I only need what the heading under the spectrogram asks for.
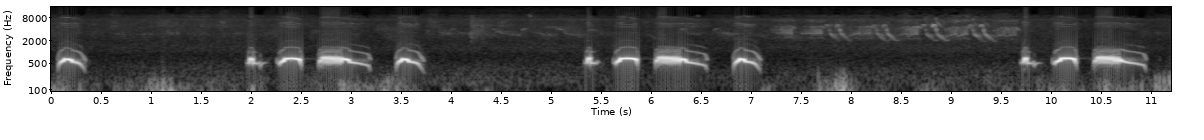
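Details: Spotted dove kept in Cambodia as a decoy for luring wild doves and prized for a loud, full voice. Three well-spaced phrases of four or five mellow coos, the middle notes rougher, with soft low background noise and faint distant chirps.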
